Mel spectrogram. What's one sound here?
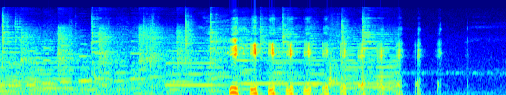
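Bright, tinny fanfare music plays and then stops abruptly.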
